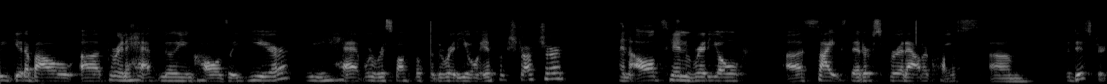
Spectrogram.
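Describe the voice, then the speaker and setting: In an American accent, a woman with an ordinary speaking voice talks at a moderate pace and a fairly low pitch, with ordinary pitch variation and a dry, close sound with no echo. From US South. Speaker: emergency services director. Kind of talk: interview.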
